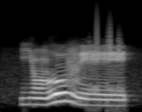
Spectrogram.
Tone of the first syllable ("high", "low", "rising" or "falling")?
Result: low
